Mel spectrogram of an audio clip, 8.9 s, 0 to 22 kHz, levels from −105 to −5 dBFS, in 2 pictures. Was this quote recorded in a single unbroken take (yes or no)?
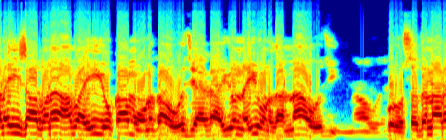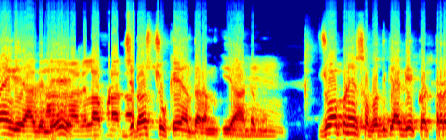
no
